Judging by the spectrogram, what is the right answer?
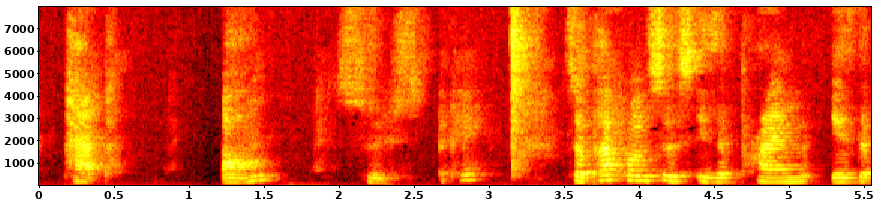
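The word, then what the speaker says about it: pap en sous: um then there is pop on okay which is spelt p a p e n s o u s okay there's spaces in between each word pep on sous okay so paponsus is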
